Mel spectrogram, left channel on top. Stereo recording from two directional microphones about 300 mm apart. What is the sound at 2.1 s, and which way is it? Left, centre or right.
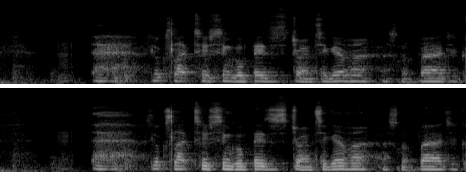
Speech, centre.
